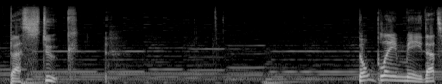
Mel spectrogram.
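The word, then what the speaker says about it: Bastok: now I do realize by the way it's pronounced basuk not bastock basuk don't blame me that's how they pronounce it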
